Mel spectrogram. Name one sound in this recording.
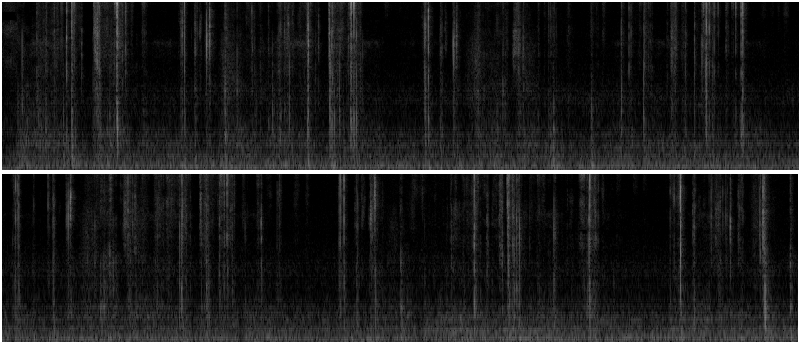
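Cards tap and click softly against each other.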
